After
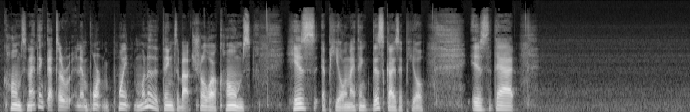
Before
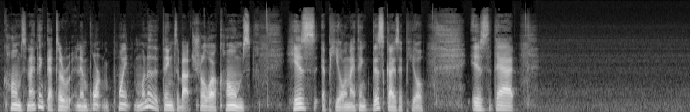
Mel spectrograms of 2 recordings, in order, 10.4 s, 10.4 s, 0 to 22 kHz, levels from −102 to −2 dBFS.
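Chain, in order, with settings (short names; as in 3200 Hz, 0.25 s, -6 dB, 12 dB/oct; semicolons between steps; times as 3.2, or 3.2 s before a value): 0.47–1.28 tone controls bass -13 dB, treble +3 dB; gain +1.5 dB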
